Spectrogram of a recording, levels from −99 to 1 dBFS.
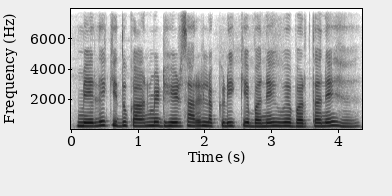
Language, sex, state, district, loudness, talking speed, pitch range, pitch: Hindi, female, Bihar, West Champaran, -13 LUFS, 165 wpm, 225-240 Hz, 235 Hz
